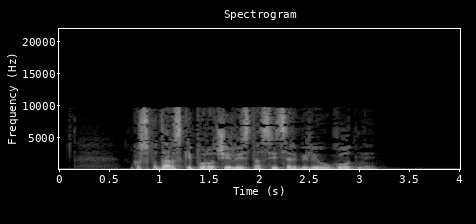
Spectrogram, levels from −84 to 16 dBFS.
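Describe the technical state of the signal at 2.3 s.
Vorbis compression affects 2.3 s, as it does the whole of this speech clip, and is likely the cause of what is heard there. The encoder describes the spectrum as a smooth floor with a coarsely quantised residue, so treble detail is replaced by noise of similar energy and nothing survives above about 9.7 kHz. At this moment the speech sounds hissy and grainy, with roughened tone and smeared consonant onsets, damage heavy enough to suggest a bitrate in the low twenties of kbps.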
